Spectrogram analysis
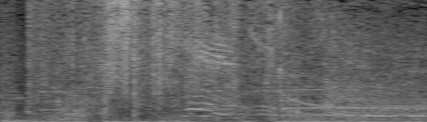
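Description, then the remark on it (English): Dense, continuous gunfire with heavy, brassy low thumps, overlaid by thin whistling streaks of projectiles, dozens or even hundreds per shot, whizzing past through the air in a steady, chaotic barrage. “Not only can you hear that really brassy thumping of the guns, you can hear the whizzing of the dozens, even hundreds of projectiles per shot rushing through the air.”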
